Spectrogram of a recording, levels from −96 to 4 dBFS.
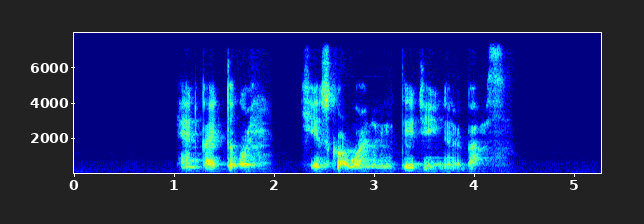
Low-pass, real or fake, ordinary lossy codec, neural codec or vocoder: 7.2 kHz; fake; none; autoencoder, 22.05 kHz, a latent of 192 numbers a frame, VITS, trained on one speaker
